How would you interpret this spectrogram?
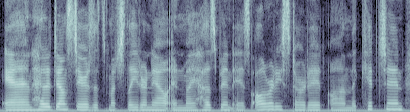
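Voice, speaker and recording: A woman in her thirties giving a relaxed, chatty voice-over narration of cleaning her home. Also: fairly low pitch, moderate pace, a little hiss or hum. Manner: relaxed, chatty, matter-of-fact.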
